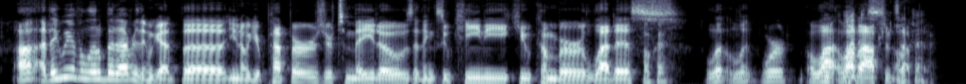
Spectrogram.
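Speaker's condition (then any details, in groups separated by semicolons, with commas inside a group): No condition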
